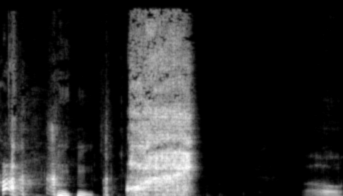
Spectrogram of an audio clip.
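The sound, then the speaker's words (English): Coughing and throat clearing from a tickle in the throat: a few short, rough, voiced hacks, then a longer harsh, breathy cough, a pause of silence, and a brief low vocal sound at the end. “Someone's dying. I had a tickle in my throat.”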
